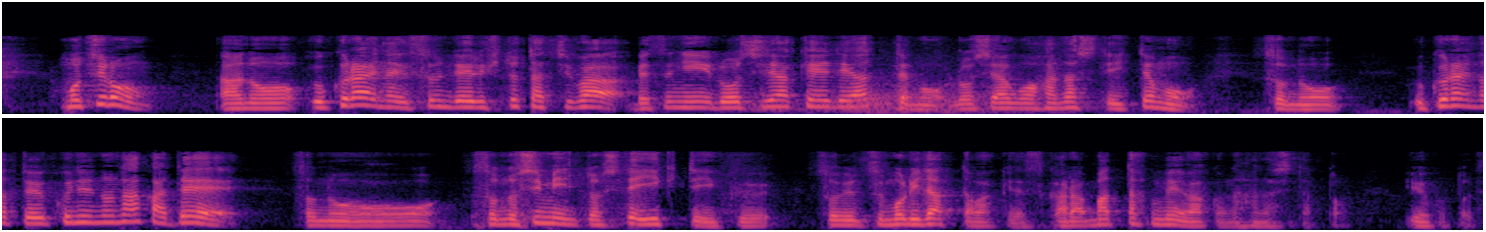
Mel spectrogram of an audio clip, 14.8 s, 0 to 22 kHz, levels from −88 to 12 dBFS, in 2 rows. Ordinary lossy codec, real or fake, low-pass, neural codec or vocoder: AAC, 32 kbps; real; 7.2 kHz; none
